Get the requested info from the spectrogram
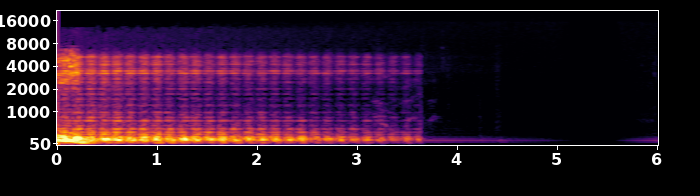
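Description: Electric guitar chord held by an MXR reverb pedal's infinite-sustain setting, a steady reverb pad that fades away over about three and a half seconds and then cuts off abruptly.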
